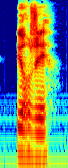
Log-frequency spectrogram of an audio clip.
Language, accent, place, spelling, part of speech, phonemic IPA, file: French, France, Lyon, urger, verb, /yʁ.ʒe/, LL-Q150 (fra)-urger.wav
- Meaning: 1. to be urgent 2. to hurry, to incite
